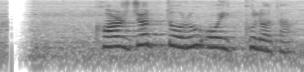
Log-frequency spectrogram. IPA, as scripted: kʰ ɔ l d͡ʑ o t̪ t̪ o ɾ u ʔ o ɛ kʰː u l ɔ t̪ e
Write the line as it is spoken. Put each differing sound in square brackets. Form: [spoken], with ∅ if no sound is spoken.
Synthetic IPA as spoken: kʰ ɔ [ɾ] d͡ʑ o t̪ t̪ o ɾ u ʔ o [i] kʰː u l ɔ t̪ [a]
